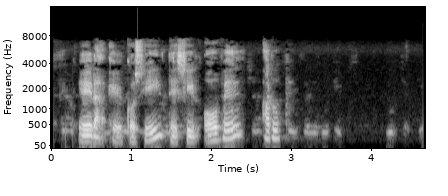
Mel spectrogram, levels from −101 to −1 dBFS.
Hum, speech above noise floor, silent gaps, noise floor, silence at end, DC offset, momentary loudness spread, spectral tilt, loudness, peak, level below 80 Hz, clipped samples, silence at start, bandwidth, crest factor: none; 50 dB; none; -68 dBFS; 0.4 s; under 0.1%; 9 LU; -2.5 dB/octave; -17 LUFS; 0 dBFS; -60 dBFS; under 0.1%; 0.15 s; 7.8 kHz; 20 dB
